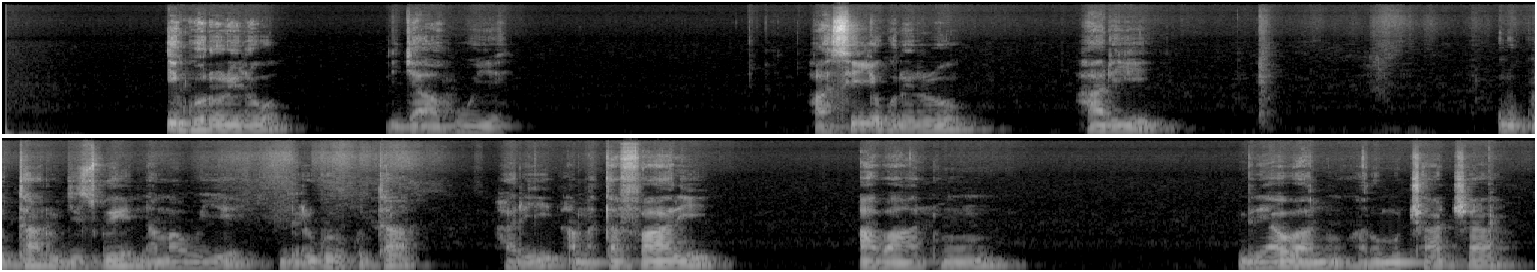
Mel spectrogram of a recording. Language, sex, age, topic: Kinyarwanda, male, 18-24, government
